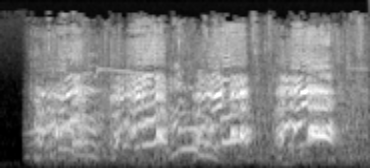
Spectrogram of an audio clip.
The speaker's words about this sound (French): Le goéland.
